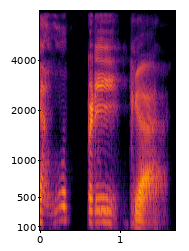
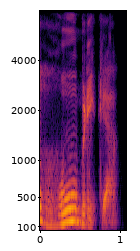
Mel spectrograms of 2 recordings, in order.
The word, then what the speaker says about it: rubrica: Elas não têm acento, então não são proparoxítonas. Por isso, a pronúncia correta é recorde. Recorde. E a pronúncia correta é rúbrica. Rúbrica e não rúbrica.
